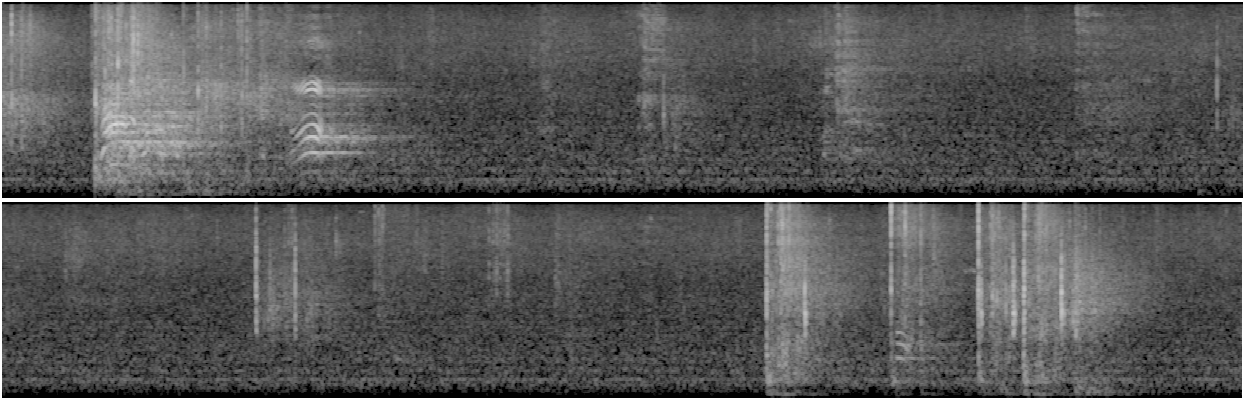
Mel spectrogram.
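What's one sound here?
Fencers shout loud, drawn-out cries in a large echoing hall.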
